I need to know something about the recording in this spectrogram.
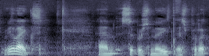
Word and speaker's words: Relx: smooth introducing new relax some people call it ralph's but it says in documentation it's pronounced real eggs um super smooth this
